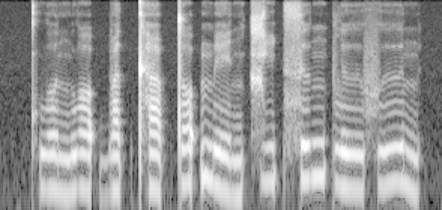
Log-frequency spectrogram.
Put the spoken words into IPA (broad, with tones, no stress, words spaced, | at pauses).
kʰwo˩˦nwɔ˨˩ʔ ba˨˩t̚kʰa˨˩p̚tɔ˦˥ʔmeː˩˦n t͡ɕi˥˩ʔ sɯ˥˩ŋplɯː˧fɯː˥˩n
